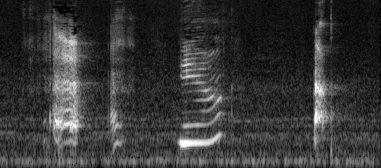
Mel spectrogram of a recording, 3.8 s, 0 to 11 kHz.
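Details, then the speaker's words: Happy 2-month-old baby girl with hiccups: short, abrupt little voiced catches mixed with babbling and a happy squeal. "Uh-oh, you got the hiccups. You're still happy though, aren't you?"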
